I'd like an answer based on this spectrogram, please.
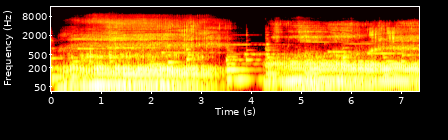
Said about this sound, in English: Before either of us could fall asleep, we both heard the fierce growl.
